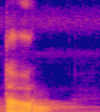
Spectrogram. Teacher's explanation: ra yang disukunkan kemudian sebelumnya berharokat fathah, maka kita hukumi sebagai tafkhim, artinya tebal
